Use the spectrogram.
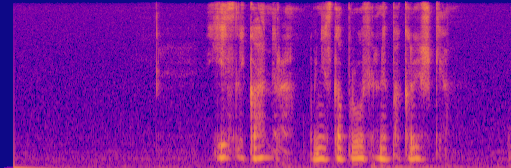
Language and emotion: Russian, neutral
